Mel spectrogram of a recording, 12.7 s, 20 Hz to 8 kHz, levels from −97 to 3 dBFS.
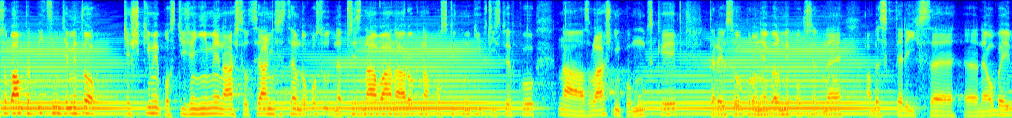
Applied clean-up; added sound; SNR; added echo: none; Wind instrument, woodwind instrument; 2 dB; none.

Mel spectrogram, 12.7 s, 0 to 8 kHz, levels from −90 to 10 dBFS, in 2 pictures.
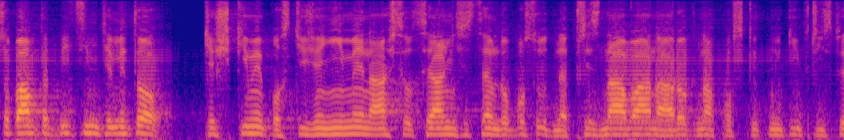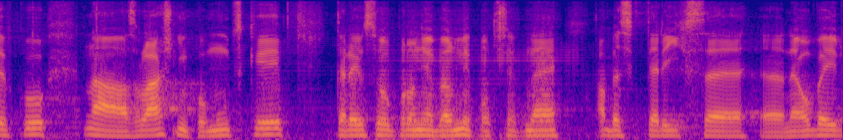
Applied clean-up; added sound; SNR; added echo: neural separator model SepFormer DNS4.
